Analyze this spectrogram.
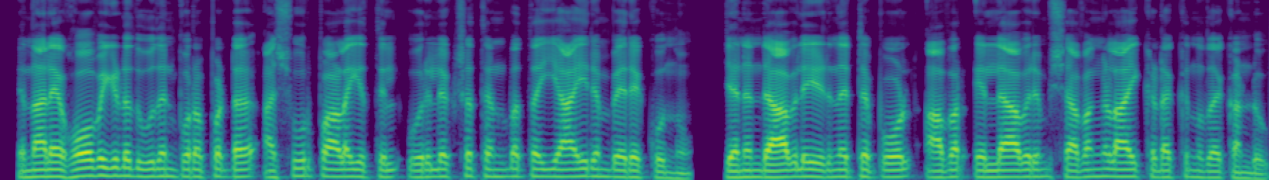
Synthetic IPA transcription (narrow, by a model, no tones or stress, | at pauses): e̞nːaːlje̞ɦo̞ːʋɐjuɽe̞d̪uːðɐnpurɐpːe̞ʈːɨʔɐɕuːrpaːɭɐjɐt̪ːilo̞ɾule̞kʂɐt̪ːeɳbɐt̪ːɐjːaːjiɾɐmpe̞ːɾe̞kːo̞nːu | d͡ʑe̞nɐnɾaːʋilɐjiɽunːɐtːepːo̞ːɭɐʋɐre̞lːaːʋɐɾumɕɐʋɐŋːɐɭaːjikiɽɐkːunːɐðɨkɐɳɖu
